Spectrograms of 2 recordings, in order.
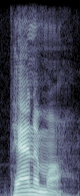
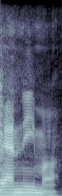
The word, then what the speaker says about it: Panema: Panama. Well, no, that's what you said last time. It's Panema? Panema. Stephen Delman, I'm so sorry I'm saying your band name wrong. It's Panema.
